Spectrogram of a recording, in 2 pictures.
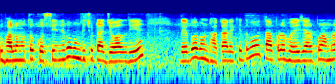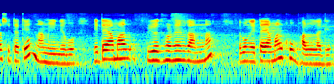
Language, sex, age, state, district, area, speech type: Bengali, female, 60+, West Bengal, Paschim Bardhaman, urban, spontaneous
